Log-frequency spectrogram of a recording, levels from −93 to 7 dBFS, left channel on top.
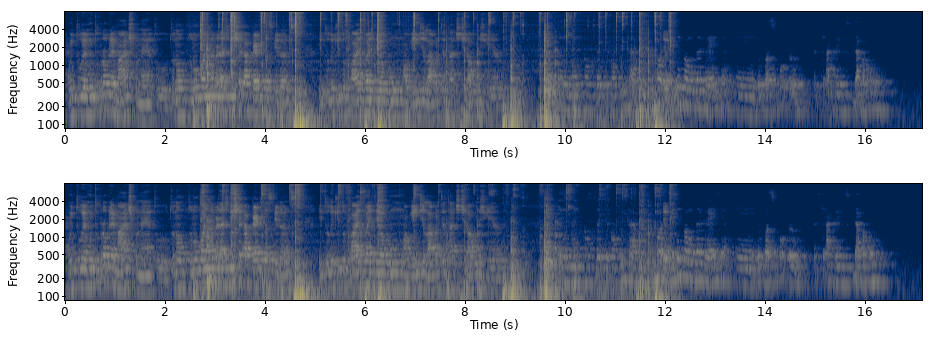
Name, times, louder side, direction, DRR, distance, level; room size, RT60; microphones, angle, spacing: voice 1, 0.0-8.9 9.3-9.9 11.9-12.1, equal, 20° right, 1.8 m, -44 dB
sound 1, 2.4-12.2, left 2 dB, 65° left, 1.0 m, -35 dB
voice 2, 9.8-11.5 11.8-14.7 15.1-16.3, right 2 dB, 70° right, 3.5 m, -50 dB
7.0 x 5.8 x 6.4 m
head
